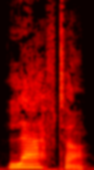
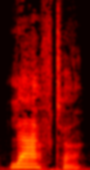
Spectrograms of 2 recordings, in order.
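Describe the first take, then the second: No difference in how they are said.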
